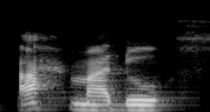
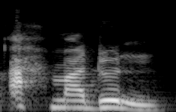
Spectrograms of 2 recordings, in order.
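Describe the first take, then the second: First: The word ends on a vowel without n. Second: The word ends with an added n sound. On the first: The speaker calls it right. "Yang betul adalah Ahmadu" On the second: The speaker calls it wrong. "Nah itu salah"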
